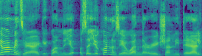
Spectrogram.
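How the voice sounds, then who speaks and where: This recording is very clean, with a silent background. The woman's voice is fairly high-pitched. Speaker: airline pilot and influencer. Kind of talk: casual chat. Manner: animated.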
